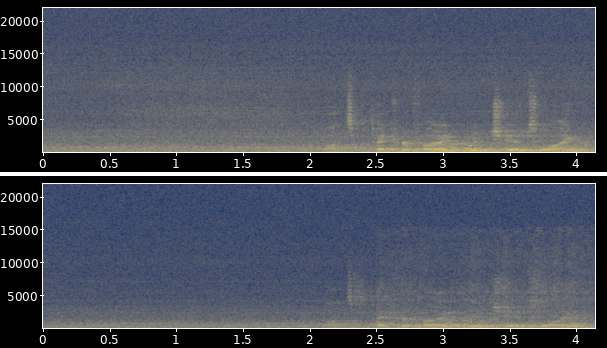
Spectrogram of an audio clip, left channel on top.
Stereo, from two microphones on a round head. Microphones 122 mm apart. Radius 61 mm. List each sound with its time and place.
2.1 s a man speaking: 45° left (ahead or behind), 4.5 m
